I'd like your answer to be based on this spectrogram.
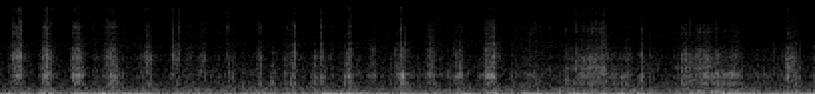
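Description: A thin wooden stick scratches along the scalp line of a plastic doll head with synthetic hair while the nails of the other hand press into the hair. Quick, crisp scratching strokes repeat in a steady run, with a few denser, rougher rasps toward the end, all over a low, steady rumble.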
